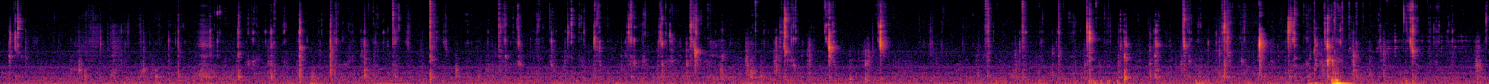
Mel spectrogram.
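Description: Chewing and biting into a whipped-cream croissant coated with chilled, set coconut spread, with sharp crunchy clicks scattered throughout. A louder, deeper thump comes near the end.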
